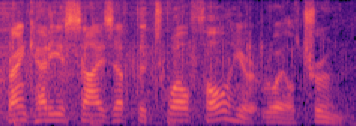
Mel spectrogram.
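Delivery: usual speaking voice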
